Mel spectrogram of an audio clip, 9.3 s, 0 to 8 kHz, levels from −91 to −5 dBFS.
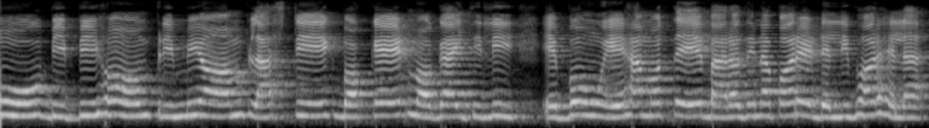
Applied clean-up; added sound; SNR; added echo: none; none; none; none.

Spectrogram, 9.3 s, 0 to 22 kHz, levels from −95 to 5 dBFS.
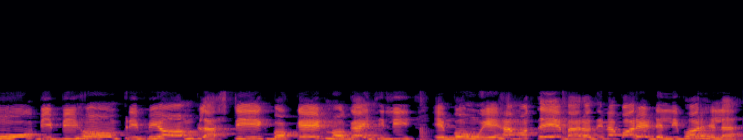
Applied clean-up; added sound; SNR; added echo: classical method Wiener filter.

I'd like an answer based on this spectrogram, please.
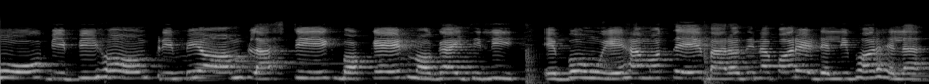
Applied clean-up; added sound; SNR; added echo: classical method log-MMSE.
